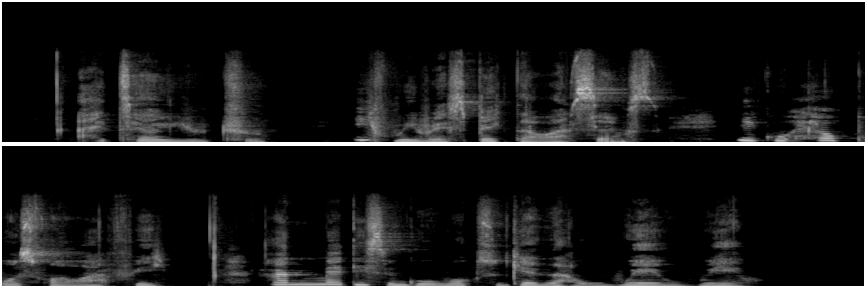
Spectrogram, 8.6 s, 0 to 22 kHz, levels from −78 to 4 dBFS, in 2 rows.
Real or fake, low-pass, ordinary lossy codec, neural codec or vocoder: real; 14.4 kHz; none; none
